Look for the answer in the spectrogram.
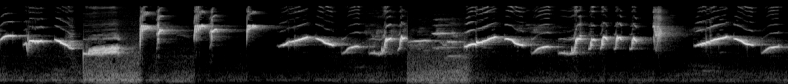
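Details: Rich, loud oriental magpie-robin song packed with mimicked phrases, played to stir other birds to sing and fight: arching whistles, rapid high trills and flicked notes, interrupted twice by short harsh scratchy rasps.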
